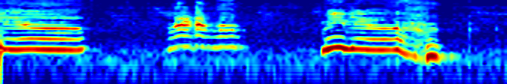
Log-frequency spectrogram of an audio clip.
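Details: Pet parrot indoors imitating human speech: three clear, tonal, voice-like phrases, the last sliding down in pitch, with short silences between.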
